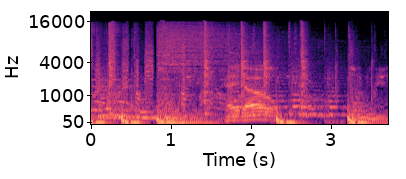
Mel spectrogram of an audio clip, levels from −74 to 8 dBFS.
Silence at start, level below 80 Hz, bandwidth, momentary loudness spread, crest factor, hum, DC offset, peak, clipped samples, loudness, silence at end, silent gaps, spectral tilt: 0 s; -18 dBFS; 17 kHz; 7 LU; 12 dB; none; under 0.1%; 0 dBFS; under 0.1%; -14 LUFS; 0 s; none; -4 dB/octave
